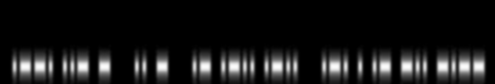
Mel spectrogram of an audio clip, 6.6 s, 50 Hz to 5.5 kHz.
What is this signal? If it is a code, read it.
Morse code, heard as a keyed tone, about 25 wpm, 600 Hz. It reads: PUT IT ALL READY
